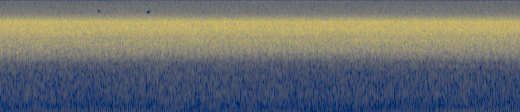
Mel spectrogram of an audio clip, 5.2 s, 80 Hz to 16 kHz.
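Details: Forest cicadas near Franklin, Kentucky, chorusing by day around 10am in calm air; an even, intense high buzz fills the whole stretch without variation, faint low hum beneath.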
